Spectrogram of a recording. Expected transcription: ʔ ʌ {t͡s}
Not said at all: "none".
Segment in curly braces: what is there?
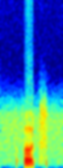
t͡s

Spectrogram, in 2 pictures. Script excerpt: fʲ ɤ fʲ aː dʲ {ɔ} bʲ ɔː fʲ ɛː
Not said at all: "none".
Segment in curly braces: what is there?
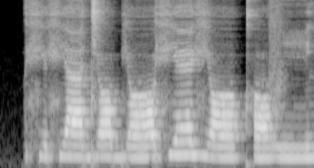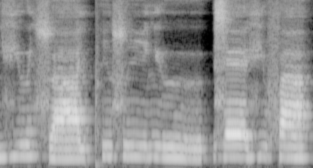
ɔː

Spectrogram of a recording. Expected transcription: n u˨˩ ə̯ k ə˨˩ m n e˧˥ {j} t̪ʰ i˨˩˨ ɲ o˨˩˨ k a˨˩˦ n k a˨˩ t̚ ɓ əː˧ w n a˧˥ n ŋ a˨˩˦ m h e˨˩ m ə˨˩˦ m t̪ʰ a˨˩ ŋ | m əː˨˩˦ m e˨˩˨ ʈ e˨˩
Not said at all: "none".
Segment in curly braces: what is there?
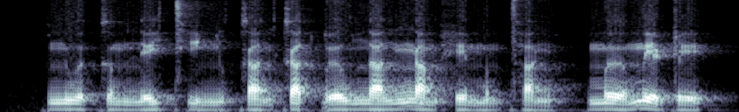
j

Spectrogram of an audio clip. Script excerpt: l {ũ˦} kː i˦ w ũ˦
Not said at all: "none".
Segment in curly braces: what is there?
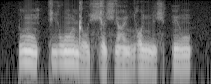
ũ˦˨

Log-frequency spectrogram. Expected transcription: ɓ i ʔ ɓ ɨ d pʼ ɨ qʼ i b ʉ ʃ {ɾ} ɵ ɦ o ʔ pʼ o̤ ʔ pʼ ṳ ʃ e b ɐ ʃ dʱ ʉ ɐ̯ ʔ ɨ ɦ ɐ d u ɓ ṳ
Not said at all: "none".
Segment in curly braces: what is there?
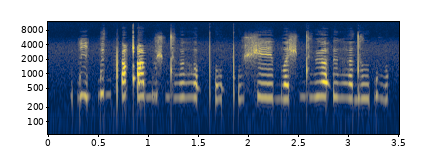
dʱ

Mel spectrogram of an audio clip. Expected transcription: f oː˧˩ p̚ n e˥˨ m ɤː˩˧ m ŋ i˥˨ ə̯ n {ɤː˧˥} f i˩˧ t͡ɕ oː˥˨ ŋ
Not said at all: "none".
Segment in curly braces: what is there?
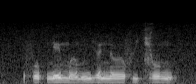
ɤː˧˥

